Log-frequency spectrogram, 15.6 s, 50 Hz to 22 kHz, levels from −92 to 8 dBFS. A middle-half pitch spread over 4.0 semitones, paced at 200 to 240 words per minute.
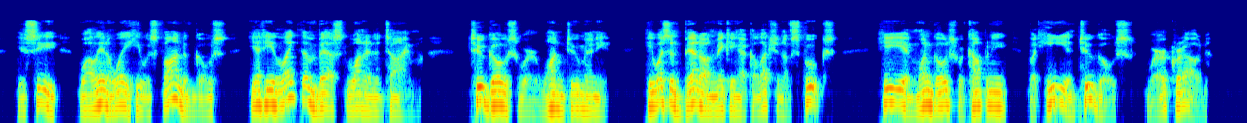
No: average, 4.9 semitones; average, 190 wpm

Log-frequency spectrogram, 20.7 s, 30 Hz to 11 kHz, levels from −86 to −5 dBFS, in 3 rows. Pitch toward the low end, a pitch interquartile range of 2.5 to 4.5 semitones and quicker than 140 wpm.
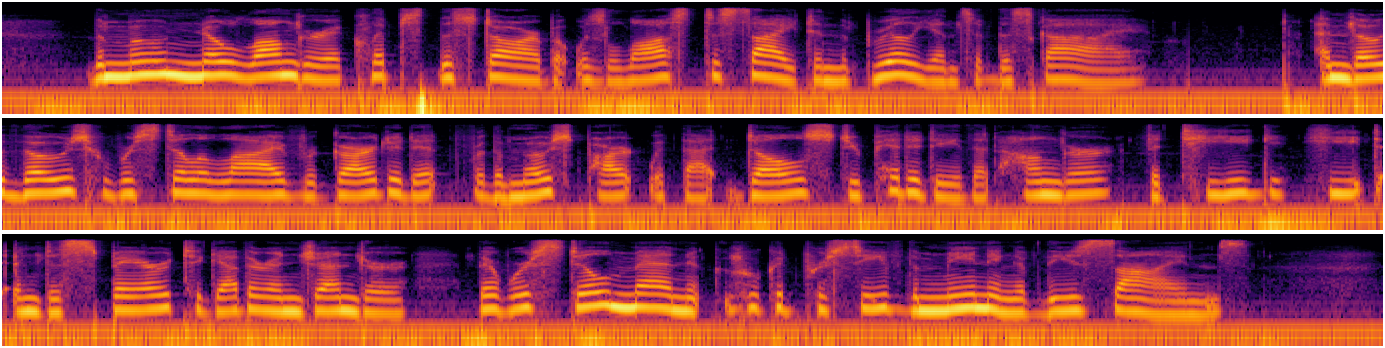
No: high, 200 Hz; average, 2.9 semitones; average, 155 wpm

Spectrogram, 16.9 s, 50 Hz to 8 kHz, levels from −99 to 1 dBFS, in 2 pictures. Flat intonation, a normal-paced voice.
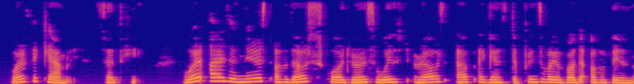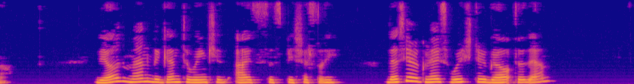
No: narrow, 2.3 semitones; slow, 130 wpm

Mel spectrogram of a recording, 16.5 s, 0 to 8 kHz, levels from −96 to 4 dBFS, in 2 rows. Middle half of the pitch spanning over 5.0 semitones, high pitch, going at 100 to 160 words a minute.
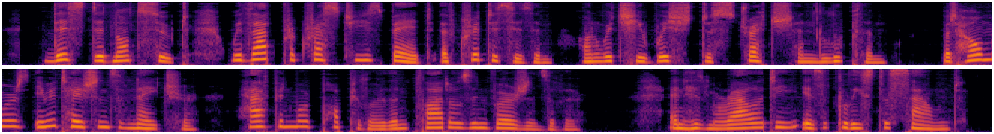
Yes: wide, 5.6 semitones; high, 205 Hz; average, 155 wpm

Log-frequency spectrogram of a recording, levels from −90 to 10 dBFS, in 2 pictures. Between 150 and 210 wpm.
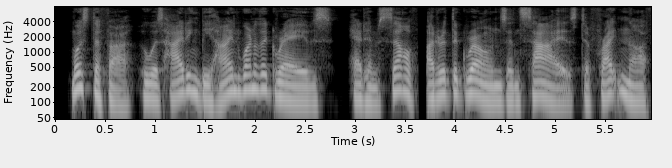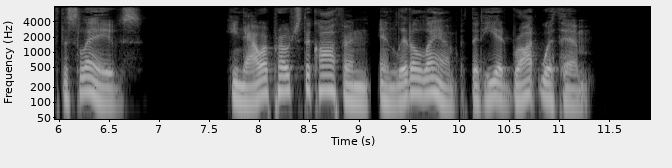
Yes: average, 185 wpm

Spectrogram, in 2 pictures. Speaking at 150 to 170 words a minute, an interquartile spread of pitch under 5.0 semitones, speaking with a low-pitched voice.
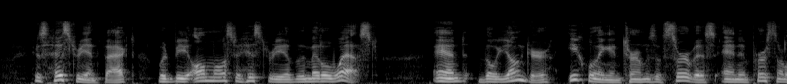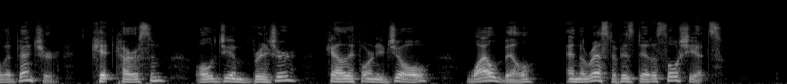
No: average, 155 wpm; wide, 5.5 semitones; low, 130 Hz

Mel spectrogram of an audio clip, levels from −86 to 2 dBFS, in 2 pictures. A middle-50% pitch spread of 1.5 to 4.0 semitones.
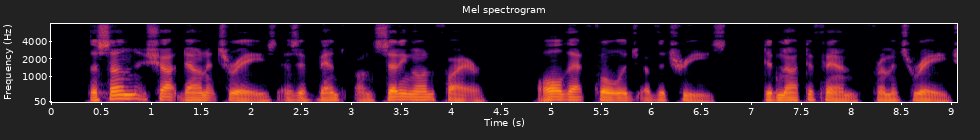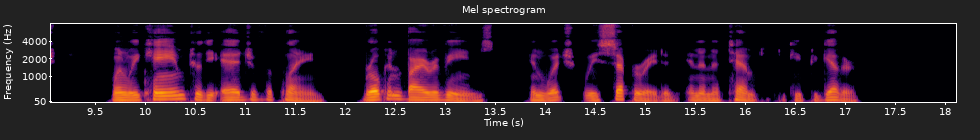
No: average, 4.7 semitones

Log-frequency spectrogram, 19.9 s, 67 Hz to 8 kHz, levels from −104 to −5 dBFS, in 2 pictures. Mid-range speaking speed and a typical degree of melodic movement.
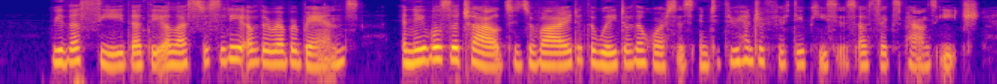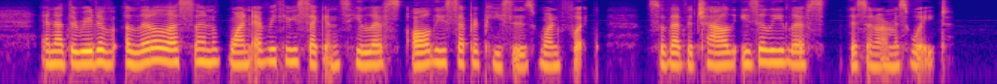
Yes: average, 170 wpm; average, 3.0 semitones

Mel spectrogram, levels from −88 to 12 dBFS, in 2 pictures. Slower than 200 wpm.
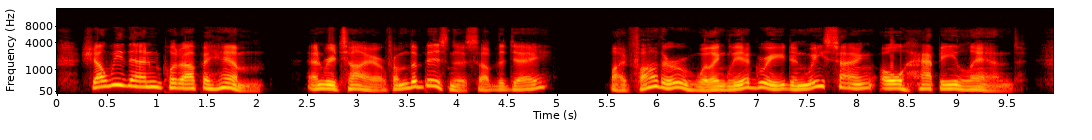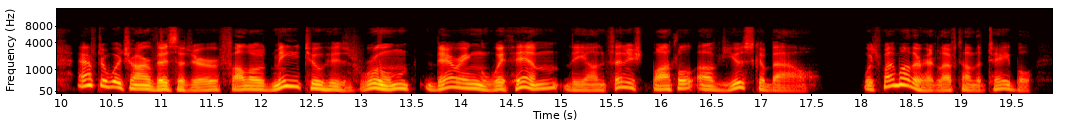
Yes: average, 150 wpm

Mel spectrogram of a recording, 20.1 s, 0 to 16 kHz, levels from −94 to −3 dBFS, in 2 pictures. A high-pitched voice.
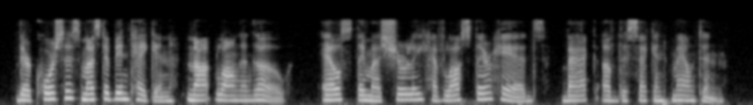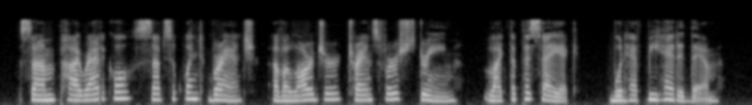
No: medium, 180 Hz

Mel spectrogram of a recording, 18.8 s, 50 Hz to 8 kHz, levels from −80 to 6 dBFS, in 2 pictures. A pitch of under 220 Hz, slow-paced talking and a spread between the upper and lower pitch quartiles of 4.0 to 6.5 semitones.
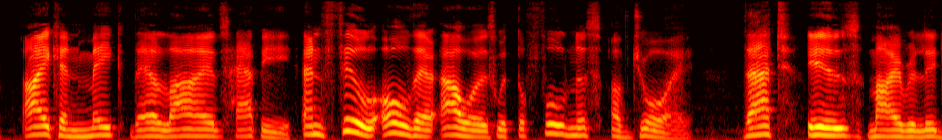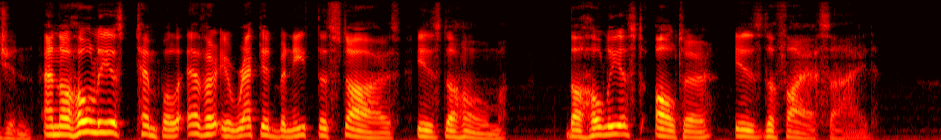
Yes: medium, 140 Hz; slow, 120 wpm; average, 4.6 semitones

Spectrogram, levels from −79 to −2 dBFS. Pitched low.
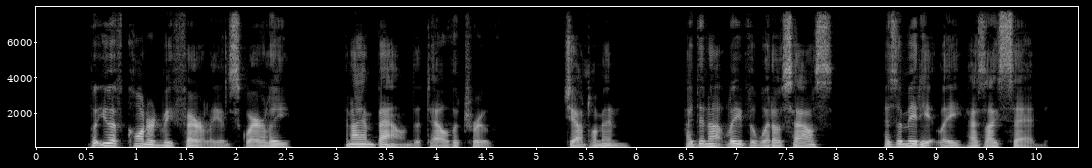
Yes: very low, 90 Hz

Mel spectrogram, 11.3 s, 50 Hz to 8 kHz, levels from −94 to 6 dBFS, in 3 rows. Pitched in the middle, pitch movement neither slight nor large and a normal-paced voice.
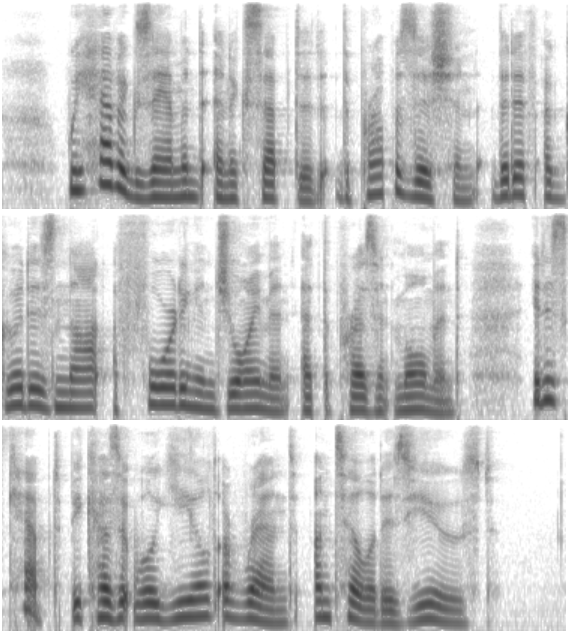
Yes: medium, 170 Hz; average, 3.9 semitones; average, 170 wpm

